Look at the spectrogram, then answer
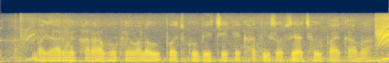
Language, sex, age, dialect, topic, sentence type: Bhojpuri, male, 18-24, Northern, agriculture, statement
